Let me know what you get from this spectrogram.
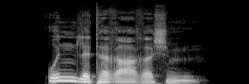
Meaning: strong dative masculine/neuter singular of unliterarisch
- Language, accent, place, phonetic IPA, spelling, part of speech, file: German, Germany, Berlin, [ˈʊnlɪtəˌʁaːʁɪʃm̩], unliterarischem, adjective, De-unliterarischem.ogg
